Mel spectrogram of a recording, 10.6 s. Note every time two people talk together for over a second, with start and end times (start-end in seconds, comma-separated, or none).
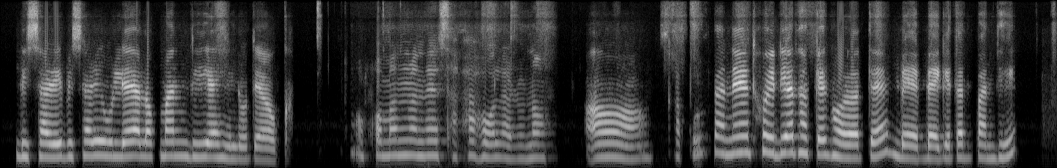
none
